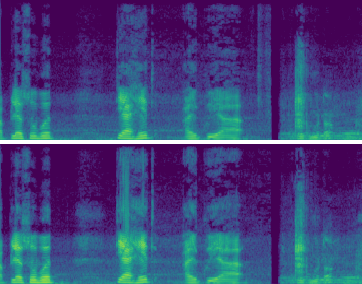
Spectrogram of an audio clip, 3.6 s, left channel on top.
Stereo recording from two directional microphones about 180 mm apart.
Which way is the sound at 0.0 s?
15° right (ahead or behind).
